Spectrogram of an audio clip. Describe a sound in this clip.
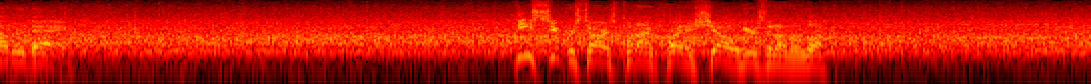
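A large crowd cheers and roars steadily in an echoing arena.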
